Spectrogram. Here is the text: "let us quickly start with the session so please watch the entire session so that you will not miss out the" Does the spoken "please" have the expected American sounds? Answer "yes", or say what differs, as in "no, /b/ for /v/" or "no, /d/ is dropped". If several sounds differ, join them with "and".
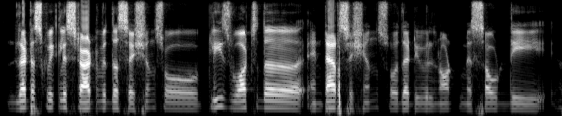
yes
